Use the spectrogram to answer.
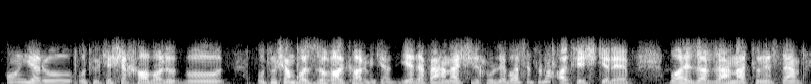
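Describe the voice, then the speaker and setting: An actor dubbing a cheeky young village servant who mocks the guests. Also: male voice, on the high side, animated, dry recording. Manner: mocking, wisecracking. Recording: tinny phone-like film dub.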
